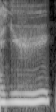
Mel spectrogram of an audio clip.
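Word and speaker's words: dụ (鱼): con cá trong tiếng Hoa được phát âm là dụ, từ đồng âm là tu dụ cũng đồng thời có nghĩa là dư giả đó các bạn ạ.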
